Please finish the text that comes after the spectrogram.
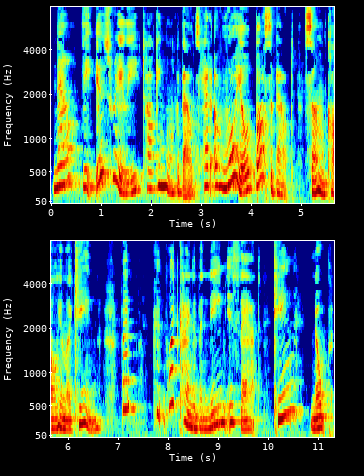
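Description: High, slow, animated woman storyteller. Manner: theatrical, sing-song emphasis for young children. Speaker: storyteller reading a children's Bible story. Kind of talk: expressive read-aloud storybook narration.

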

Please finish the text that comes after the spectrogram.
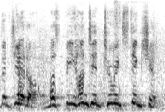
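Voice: medium pitch, moderate pace, creaky, a little hiss or hum. An actor voicing a rigid, obedient battle droid in a video game, clipped and emotionless, through a robot filter. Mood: stern, robotic. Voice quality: electronic, grating.

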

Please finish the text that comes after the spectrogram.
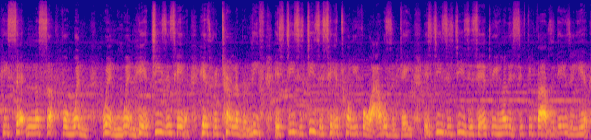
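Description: A man leading a fervent spoken prayer, repeating short refrains in a steady rhythm. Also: high voice, reverberant, slight background noise, low-quality recording.

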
